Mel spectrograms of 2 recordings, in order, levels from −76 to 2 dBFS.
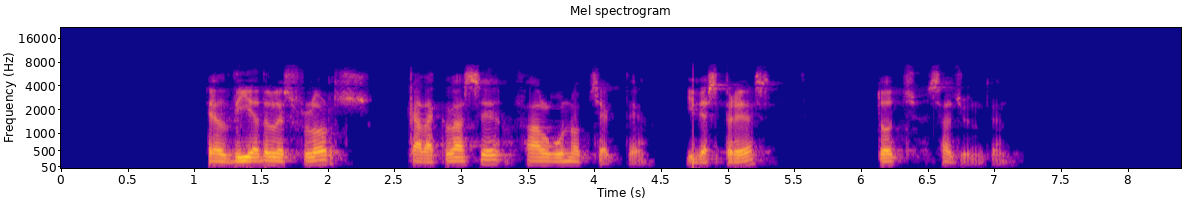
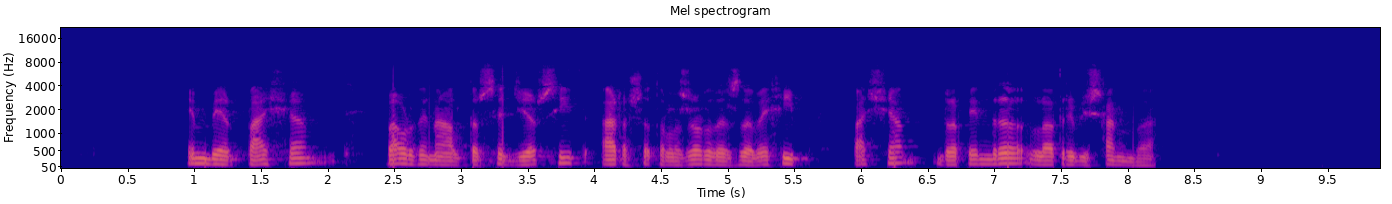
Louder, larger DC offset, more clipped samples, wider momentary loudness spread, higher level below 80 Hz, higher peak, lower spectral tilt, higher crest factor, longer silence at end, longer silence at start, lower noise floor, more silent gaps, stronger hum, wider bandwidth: first, -18 LUFS vs -37 LUFS; neither; neither; first, 17 LU vs 9 LU; first, -58 dBFS vs -68 dBFS; first, -2 dBFS vs -14 dBFS; second, -3.5 dB/octave vs -5 dB/octave; about the same, 18 dB vs 22 dB; second, 1.3 s vs 1.7 s; first, 1.1 s vs 0.95 s; about the same, under -90 dBFS vs under -90 dBFS; first, 2.35-2.57 s, 4.46-4.68 s, 5.45-5.53 s, 5.59-6.11 s vs none; neither; about the same, 7.4 kHz vs 8 kHz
